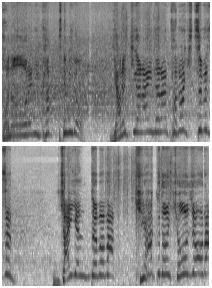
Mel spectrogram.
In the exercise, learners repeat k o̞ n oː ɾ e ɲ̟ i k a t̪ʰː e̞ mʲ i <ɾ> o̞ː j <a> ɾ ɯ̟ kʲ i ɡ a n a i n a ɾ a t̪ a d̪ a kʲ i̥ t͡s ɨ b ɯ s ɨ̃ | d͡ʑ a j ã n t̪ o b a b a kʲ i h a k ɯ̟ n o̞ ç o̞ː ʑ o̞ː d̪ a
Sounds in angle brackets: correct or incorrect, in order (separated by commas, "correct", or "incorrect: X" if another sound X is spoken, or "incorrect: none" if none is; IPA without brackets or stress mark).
correct, correct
